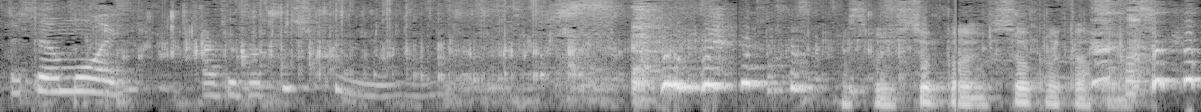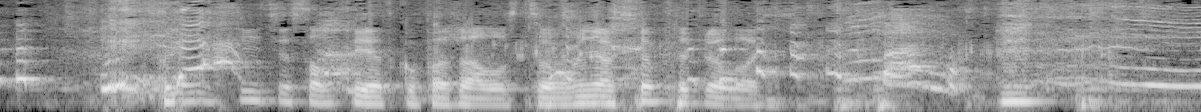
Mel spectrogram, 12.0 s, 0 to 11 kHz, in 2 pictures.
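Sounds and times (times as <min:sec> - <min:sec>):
tea pouring into glass cup: 0:00.0 - 0:06.2, 0:07.6 - 0:11.7
high-pitched voice crying out: 0:11.5 - 0:12.0.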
